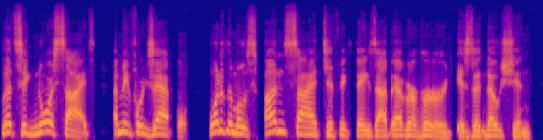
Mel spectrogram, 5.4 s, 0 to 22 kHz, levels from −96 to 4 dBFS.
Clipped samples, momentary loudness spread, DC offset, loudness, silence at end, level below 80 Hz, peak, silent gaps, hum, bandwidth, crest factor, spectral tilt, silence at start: under 0.1%; 4 LU; under 0.1%; -22 LUFS; 0.15 s; -72 dBFS; -6 dBFS; none; none; 17.5 kHz; 16 dB; -5 dB/octave; 0 s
